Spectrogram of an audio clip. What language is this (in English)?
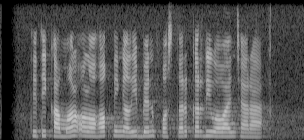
Sundanese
